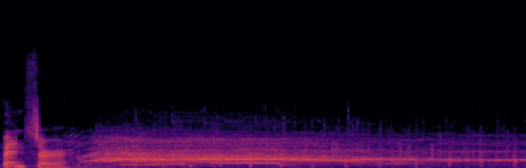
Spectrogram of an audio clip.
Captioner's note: audience cheering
